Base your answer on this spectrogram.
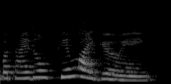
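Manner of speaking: usual speaking voice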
